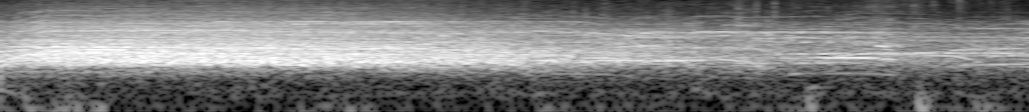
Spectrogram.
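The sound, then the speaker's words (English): A large festival crowd, asked to make noise for a music producer, screams and cheers in a loud, sustained roar of high-pitched voices that slowly fades a little over several seconds, with scattered whoops and clapping mixed in. “Make some fucking noise for one of my favorite producers right now. Everybody, fucking scream!”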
